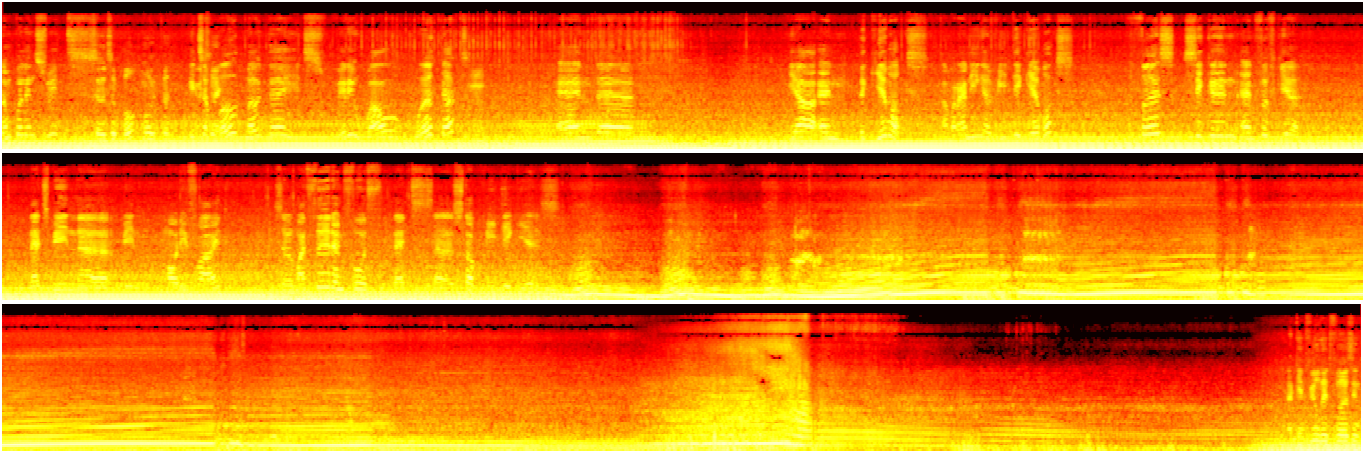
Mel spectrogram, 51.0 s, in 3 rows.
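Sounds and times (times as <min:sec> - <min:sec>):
car engine revving high: 0:24.0 - 0:51.0.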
